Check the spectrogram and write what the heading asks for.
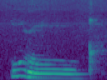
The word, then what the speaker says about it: урок: Урок. C'est pas урок. Урок. Урок. En russe, l'accent peut frapper n'importe quelle syllabe.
